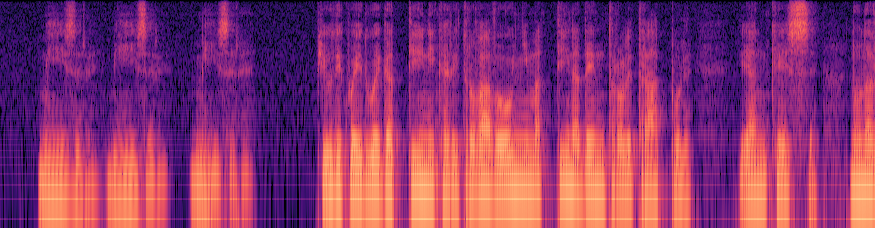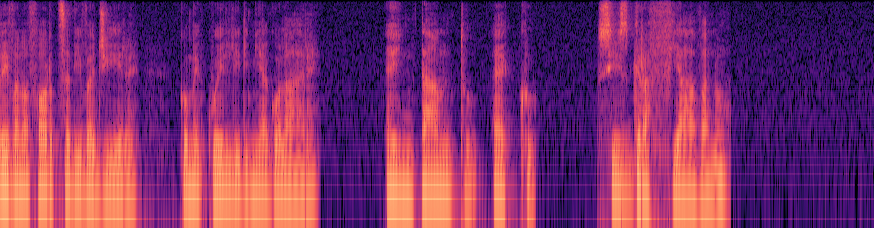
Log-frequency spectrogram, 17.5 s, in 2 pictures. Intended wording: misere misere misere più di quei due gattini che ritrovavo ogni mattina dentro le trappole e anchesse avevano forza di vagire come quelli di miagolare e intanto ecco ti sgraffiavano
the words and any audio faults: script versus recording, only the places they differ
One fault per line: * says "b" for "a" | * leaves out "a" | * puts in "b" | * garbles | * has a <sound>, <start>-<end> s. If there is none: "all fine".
* puts in "non"
* says "si" for "ti"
